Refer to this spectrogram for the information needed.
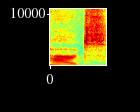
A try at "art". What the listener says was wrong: Okay, she says heart. It's not heart, it's art.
